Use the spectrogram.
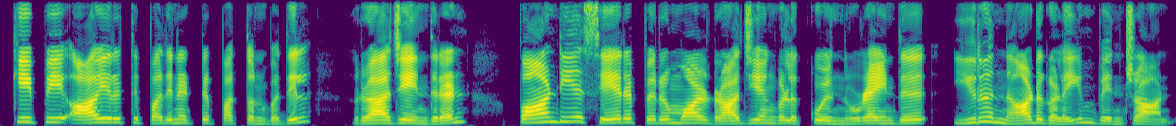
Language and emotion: Tamil, neutral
